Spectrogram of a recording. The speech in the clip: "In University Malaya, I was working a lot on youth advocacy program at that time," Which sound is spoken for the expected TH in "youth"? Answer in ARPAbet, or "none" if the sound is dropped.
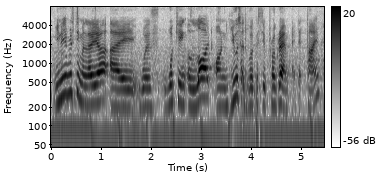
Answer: S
